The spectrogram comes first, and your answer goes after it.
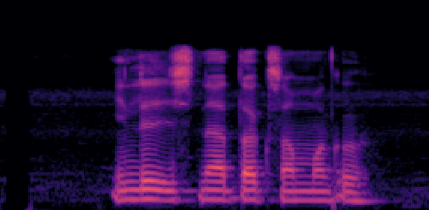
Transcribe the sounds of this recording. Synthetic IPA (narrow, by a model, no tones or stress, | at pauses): inleisnat̪ʌksʌmːʌko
